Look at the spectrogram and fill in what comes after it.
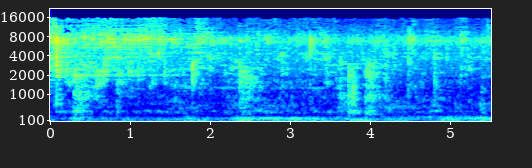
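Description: Garlic and ginger sizzling in hot oil in a metal kadhai, steady, with a metal ladle scraping and clinking against the pan now and then as it stirs.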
